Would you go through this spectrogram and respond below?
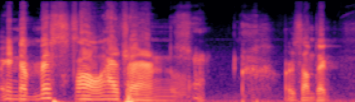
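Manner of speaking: loud, drawn-out, weird, distorted warped voice. Speaker wondering aloud where a story detail came from, in a weird warped voice. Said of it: "warped my face and did a weird voice".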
